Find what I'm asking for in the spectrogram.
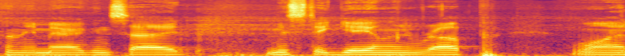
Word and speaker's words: Galen: You mean Gallen? – Gallen. – Gallen. – Gallen Rupp won. – Carl's can't get past calling him Gallen because of the way it's spelled. – It's G-A-L-E-N. – Gallen. – Gallen. – Yeah. How would you spell Galen? – G-A-Y? – Y-L-Galen.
